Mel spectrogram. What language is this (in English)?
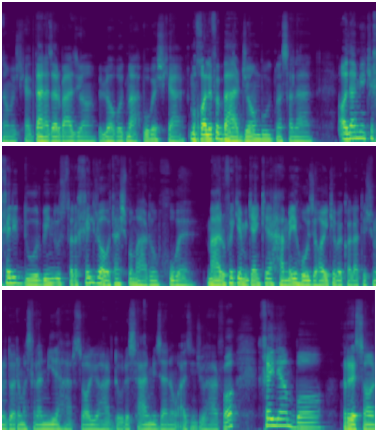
Persian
